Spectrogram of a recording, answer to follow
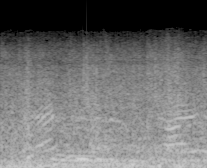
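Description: Steady low rumble of wind noise on the microphone, with brief indistinct voices over it about half a second in and again near the end.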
